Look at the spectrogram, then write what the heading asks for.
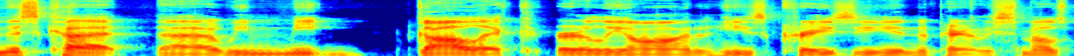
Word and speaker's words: Golic: they were calling him garlic because he smelled bad his name is g-o-l-i-c olic I I I pronounce Golic I watched the movie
